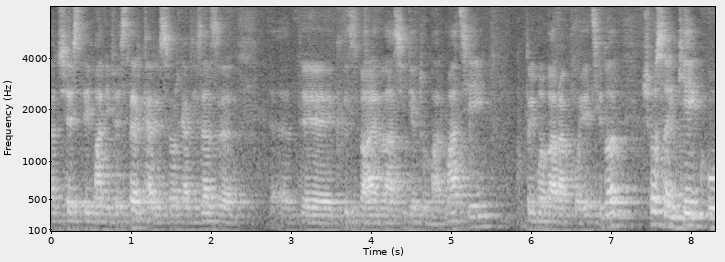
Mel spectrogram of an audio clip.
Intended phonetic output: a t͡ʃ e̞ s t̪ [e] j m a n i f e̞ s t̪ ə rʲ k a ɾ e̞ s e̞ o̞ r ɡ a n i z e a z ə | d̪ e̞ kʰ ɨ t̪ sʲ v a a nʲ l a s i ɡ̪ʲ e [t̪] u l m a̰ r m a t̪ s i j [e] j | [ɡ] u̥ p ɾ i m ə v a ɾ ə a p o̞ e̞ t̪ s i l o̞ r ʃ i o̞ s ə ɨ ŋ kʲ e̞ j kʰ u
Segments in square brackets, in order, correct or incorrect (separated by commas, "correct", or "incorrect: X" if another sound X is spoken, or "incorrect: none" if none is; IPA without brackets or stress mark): correct, correct, correct, incorrect: k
